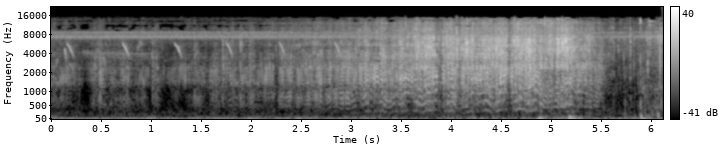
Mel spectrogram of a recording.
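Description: Outdoor lakeside sound: a bird's short falling chirps, about two a second, over the first few seconds. Then a rustling hiss swells and a low thump comes about five seconds in, as a baitcasting rod is swung for a cast.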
